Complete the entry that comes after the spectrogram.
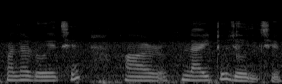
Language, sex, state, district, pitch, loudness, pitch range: Bengali, female, West Bengal, Jhargram, 190 Hz, -39 LUFS, 180-205 Hz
